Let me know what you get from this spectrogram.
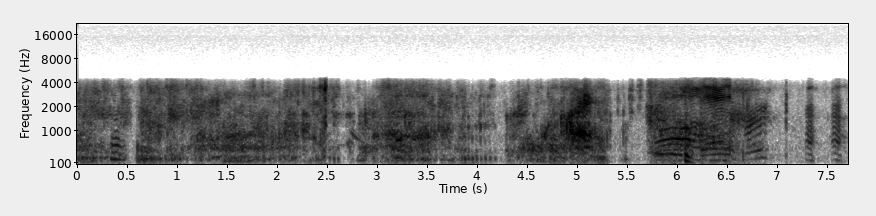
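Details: A Bull Terrier growls in rough, rumbling bursts while playing tug of war with another dog, a Staffordshire terrier.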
